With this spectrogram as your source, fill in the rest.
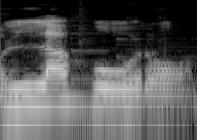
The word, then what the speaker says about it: lavoro: Vivi in Inghilterra per lavoro? How can I say in Italian? Prima per studiare e poi per lavorare. Perfetto. E avete un buon lavoro. The V is V, like in French. Esatto, lavoro.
